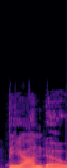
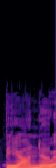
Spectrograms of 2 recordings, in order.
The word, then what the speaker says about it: Biondo: 1966 new york city pronounced b-o-n-d-o-h also known as jb joe bandy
